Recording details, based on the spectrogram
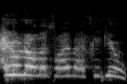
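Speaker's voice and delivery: high, loud, exasperated delivery.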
